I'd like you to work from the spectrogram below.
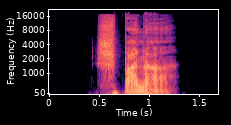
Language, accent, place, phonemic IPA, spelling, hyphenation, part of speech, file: German, Germany, Berlin, /ˈʃpanɐ/, Spanner, Span‧ner, noun, De-Spanner.ogg
- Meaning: agent noun of spannen: 1. shoe tree 2. clamp 3. geometrid (moth of the family Geometridae) 4. voyeur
